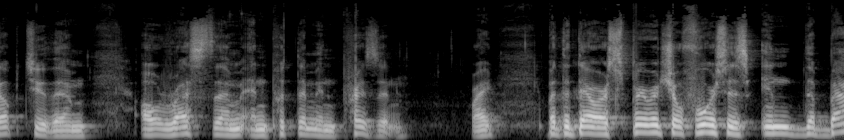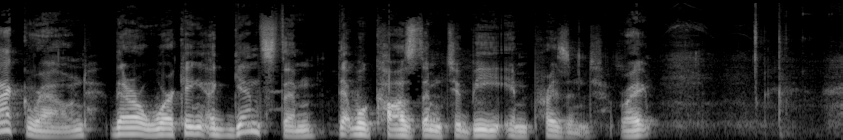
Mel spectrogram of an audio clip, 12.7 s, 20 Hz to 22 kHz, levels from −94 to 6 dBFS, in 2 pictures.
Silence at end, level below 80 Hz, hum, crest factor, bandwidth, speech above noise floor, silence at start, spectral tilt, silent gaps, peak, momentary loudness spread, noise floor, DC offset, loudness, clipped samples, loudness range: 1.45 s; -76 dBFS; none; 18 dB; 13.5 kHz; 37 dB; 0 s; -6 dB/octave; none; -4 dBFS; 11 LU; -59 dBFS; under 0.1%; -22 LUFS; under 0.1%; 6 LU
